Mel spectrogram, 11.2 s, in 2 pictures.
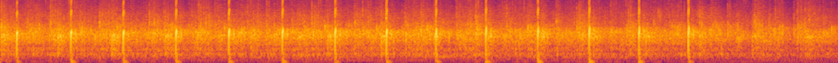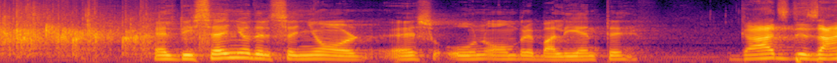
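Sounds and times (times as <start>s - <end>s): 
audience applause: 0.0s - 6.7s
rhythmic sharp claps: 0.0s - 6.8s
speech: 6.6s - 11.1s.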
